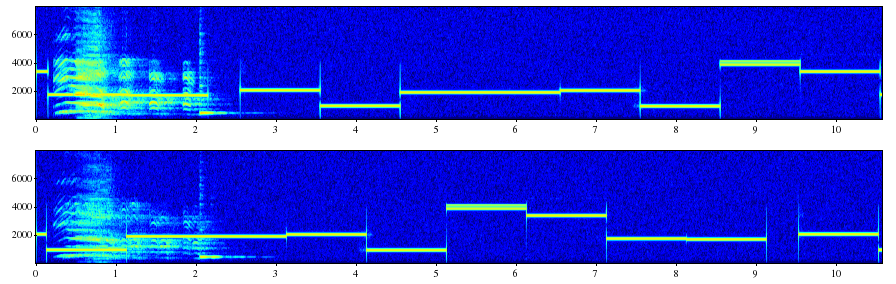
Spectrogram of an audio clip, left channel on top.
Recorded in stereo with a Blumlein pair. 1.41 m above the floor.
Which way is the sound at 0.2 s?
60° left.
